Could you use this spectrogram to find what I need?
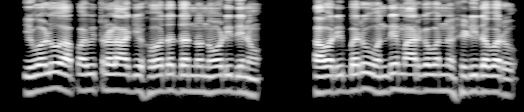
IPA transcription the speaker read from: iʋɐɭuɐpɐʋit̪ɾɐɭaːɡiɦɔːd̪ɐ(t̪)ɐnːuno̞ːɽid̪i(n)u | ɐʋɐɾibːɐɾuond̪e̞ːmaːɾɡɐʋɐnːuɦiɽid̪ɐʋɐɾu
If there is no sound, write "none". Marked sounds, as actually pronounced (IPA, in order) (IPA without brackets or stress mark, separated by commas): d̪, n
